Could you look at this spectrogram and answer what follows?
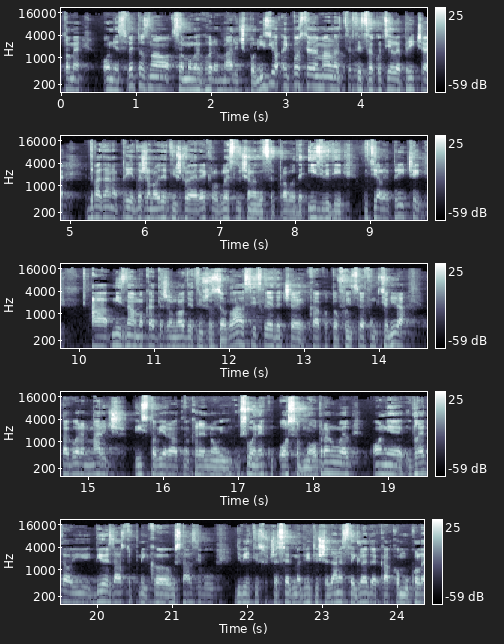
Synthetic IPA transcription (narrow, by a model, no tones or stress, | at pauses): t̪o̞me̞o̞ːnjesʋe̞t̪o̞ːznaosaːmoɡajeɡo̞ɾanmaɾit͡ʃpo̞nizio̞ʔaipo̞sojed̪namaːlat̪sr̩t̪it̪sakod̪sjele̞pɾiːt͡ʃe̞ | d̪ʋaːd̪aːnapɾije̞d̪ɾr̩ʒaʋnoo̞d̪je̞t̪niʃt̪ʋojeɾe̞kloɡleslˠut͡ʃajnod̪ase̞pɾo̞ʋod̪eʔizʋid̪iut̪jelo̞jpɾiːt͡ʃi | amiːznaːmo̞kad̪dːɾrʒaʋnoo̞d̪je̞t̪niʃt̪ʋo̞seo̞ɡlˠaːsislʎʲje̞d̪et͡ʃe̞kako̞t̪o̞ːfsʋe̞fuŋk̚t̪sio̞niːɾapaɡo̞ɾanmaɾit͡ʃist̪o̞ʋje̞ɾo̞ʋat̪nokɾe̞ːnuusʋo̞june̞kuo̞so̞bnuo̞bɾanujelo̞ːnjeɡle̞d̪aoibio̞jezaːst̪upnikusaːziʋud̪ʋije̞t̪isu̥t͡ʃeseːd̪mad̪ʋiet̪isu̥t͡ʃej̪anɛjst̪eiɡle̞d̪aojkakomukole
